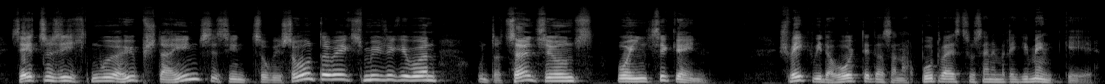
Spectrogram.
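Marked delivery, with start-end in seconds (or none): 0.1-7.1 much higher, louder sugary welcome; sergeant's mock welcome. Sergeant welcoming Schweig with exaggerated friendliness, higher and louder. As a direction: greet him with false warmth.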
